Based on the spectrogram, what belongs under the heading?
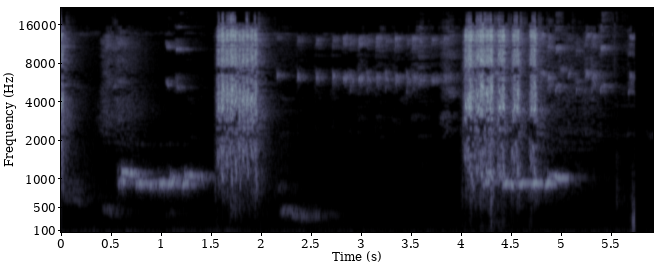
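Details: Greater green leafbird lure song in ngebren style for caged birds: a level low whistle, a harsh high burst, soft low notes with thin high tones, then a loud rasping phrase over a drawn-out whistle.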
